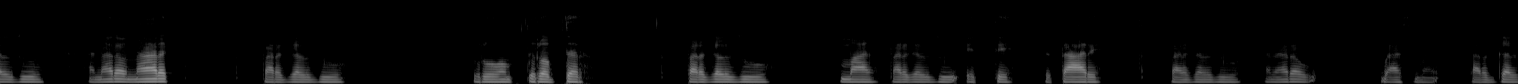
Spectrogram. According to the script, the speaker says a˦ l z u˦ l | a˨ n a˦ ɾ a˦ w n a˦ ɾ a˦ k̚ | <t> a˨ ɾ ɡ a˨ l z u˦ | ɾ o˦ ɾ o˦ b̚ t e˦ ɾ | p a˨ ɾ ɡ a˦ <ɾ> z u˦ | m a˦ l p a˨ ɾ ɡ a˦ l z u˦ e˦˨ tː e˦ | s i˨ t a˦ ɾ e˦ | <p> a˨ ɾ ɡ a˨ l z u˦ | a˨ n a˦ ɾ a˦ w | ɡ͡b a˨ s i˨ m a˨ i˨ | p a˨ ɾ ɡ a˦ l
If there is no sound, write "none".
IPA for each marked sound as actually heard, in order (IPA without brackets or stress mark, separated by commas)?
p, l, p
